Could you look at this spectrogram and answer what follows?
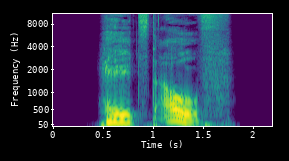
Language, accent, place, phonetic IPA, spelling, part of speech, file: German, Germany, Berlin, [ˌhɛlt͡st ˈaʊ̯f], hältst auf, verb, De-hältst auf.ogg
- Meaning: second-person singular present of aufhalten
